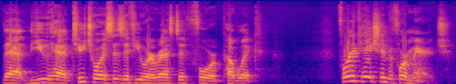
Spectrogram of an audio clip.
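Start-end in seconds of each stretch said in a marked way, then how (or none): none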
